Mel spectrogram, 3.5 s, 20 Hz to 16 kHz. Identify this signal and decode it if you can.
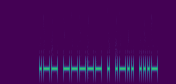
Morse code, heard as a keyed tone, about 30 wpm, 700 Hz. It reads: W0ELV
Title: Code Groups - 5 Letter:Numbers - 30wpm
